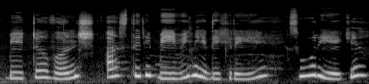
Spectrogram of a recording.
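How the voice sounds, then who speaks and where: A woman's voice: high voice, animated, normal speed, darkish tone. A woman voicing a stern, scolding mother-in-law in a cartoon story. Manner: bossy, scolding.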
